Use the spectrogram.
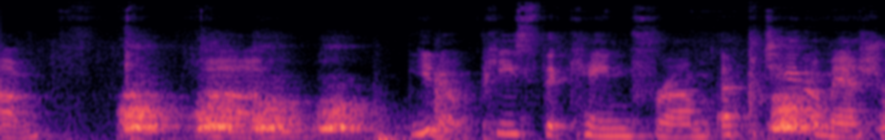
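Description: A dog barks a few times nearby in a kitchen, short yips mixed in with someone talking.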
